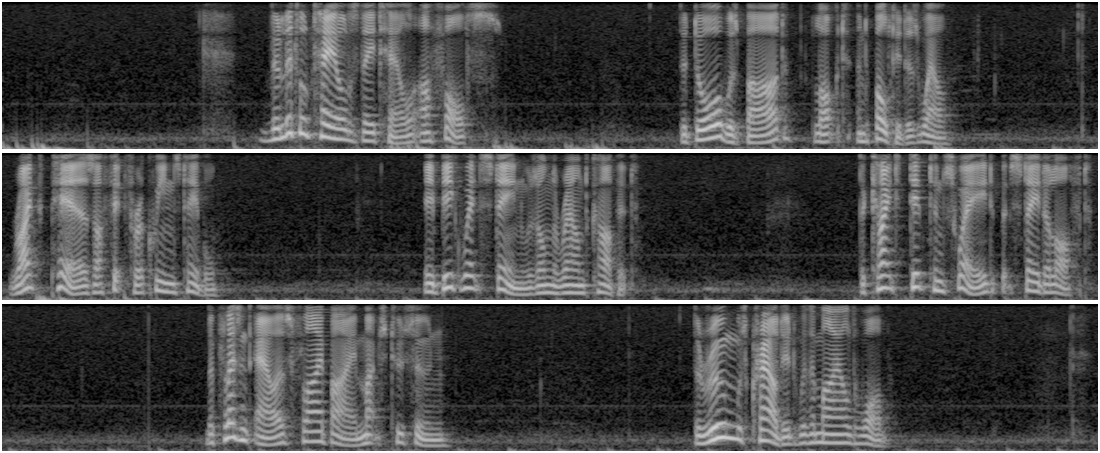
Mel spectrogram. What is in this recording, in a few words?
british, open speech; uk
